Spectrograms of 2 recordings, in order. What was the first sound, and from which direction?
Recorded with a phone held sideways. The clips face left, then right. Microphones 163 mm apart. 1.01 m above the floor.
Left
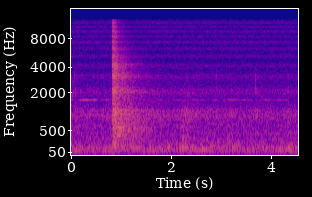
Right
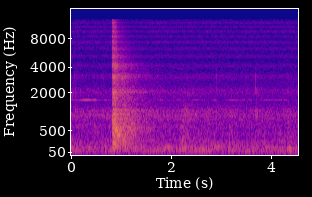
A gunshot, 55° right (ahead or behind).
